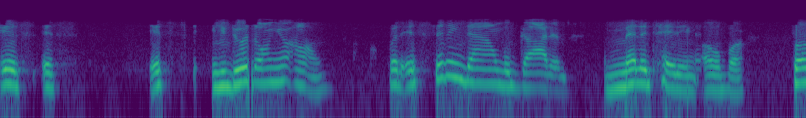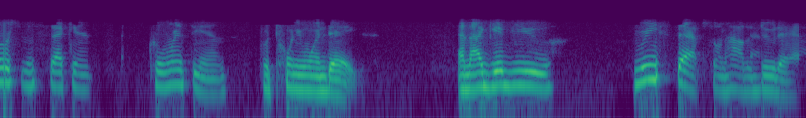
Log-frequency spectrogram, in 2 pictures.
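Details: Adult woman who says she stutters sometimes, with word repetitions; stuttering.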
